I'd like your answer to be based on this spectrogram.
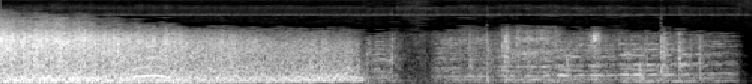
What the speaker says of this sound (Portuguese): Deixa eu jogar uma bomba aqui dentro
